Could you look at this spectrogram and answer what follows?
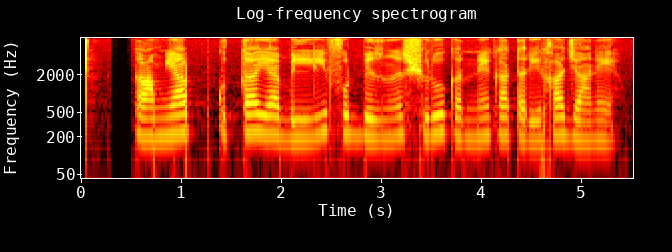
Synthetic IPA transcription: kaːmjaːb̚kʊt̪ːajabɪlːifʊʈbɪznəsʃʊɾukɐɾnekat̪ɐɾiːqad͡ʒaːneː

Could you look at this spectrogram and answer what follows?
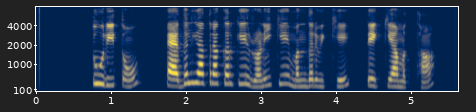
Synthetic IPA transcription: t̪uːɾiːt̪õː | pɛːd̪əljaːt̪ɾaːkəɾkeːɾəɽ̃iːkeːmə̃nd̪əɾʋɪkʰːeːʈeːkɪjaːmət̪ʰːaː

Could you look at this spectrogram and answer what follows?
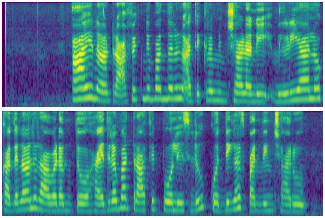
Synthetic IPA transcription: aːjɐnɐʈɾaːpʰiknibɐnd̪ʱɐnɐluʔɐt̪ikɾɐmiɲt͡ʃaːɽɐnimiːɽijaːlo̞ːkɐd̪ɐnaːluɾaːʋɐɽɐnt̪o̞ːɦɐjd̪ɾɐbaːd̪̚ʈɾaːpʰik̚po̞ːliːsluko̞d̪ːiɡaːspɐnd̪iɲt͡ʃaːɾu

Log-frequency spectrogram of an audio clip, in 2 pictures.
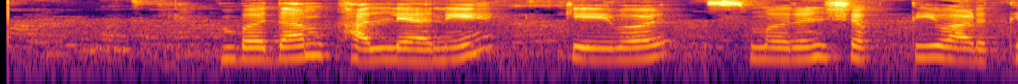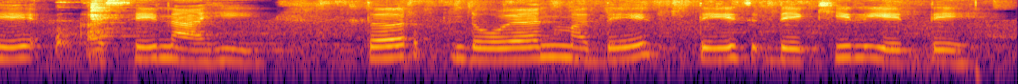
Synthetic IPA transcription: bəd̪amkʰalːjane | keʋəɭ | sməɾənɕəkt̪iːʋaɽt̪eəsenaɦi | t̪əɾɖoɭamːəd̪ʱːjet̪ed͡zd̪ekʰiːljet̪e

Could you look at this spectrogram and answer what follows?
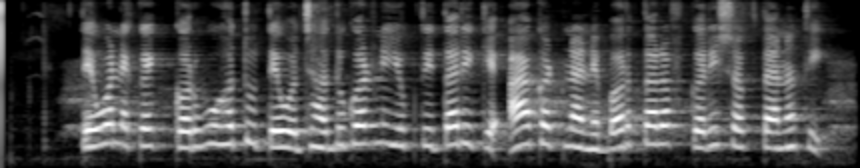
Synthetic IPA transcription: t̪eonekə̃jkːəɾʋũɦət̪ũt̪eod͡ʒad̪uɡəɾnijʊkt̪it̪əɾikeʔaɡʱəʈnanebəɾt̪əɾəfkəɾiʃəkt̪anət̪ʰi

